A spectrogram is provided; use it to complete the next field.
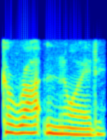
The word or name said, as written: carotenoid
